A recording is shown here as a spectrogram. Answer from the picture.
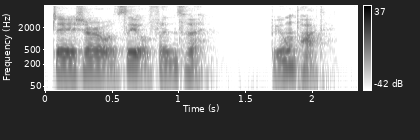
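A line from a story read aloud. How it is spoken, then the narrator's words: Calm indifferent reply. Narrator (Chinese): 淡淡应道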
